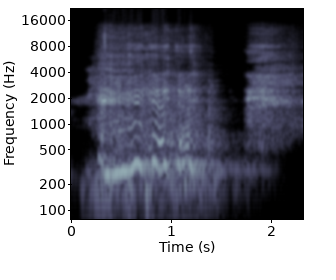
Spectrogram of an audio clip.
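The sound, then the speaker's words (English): A deep, audible breath is drawn in and then released: a long, sigh-like inhale is followed by a shorter, softer exhale, heard clearly and alone without speech. “I'm going to ask you to join me in taking a deep breath in and to breathe out.”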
